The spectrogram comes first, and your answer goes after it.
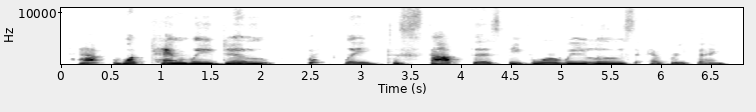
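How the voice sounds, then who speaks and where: A woman's fairly high voice with lively intonation at a very slow pace, over a quiet background. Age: 80s+. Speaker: audience member, parent. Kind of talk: audience question. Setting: conference meeting with audience.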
